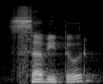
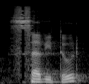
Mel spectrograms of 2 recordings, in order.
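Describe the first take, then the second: No difference in how they are said.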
